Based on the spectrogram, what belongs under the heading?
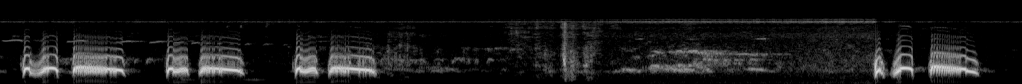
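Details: Spotted dove giving three quick coo phrases, each a short double note then a longer coo, followed by a pause filled with soft background bird chatter and a sharp click, before one more phrase near the end.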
